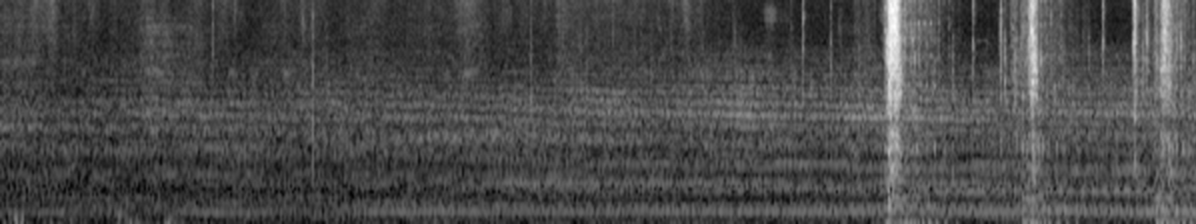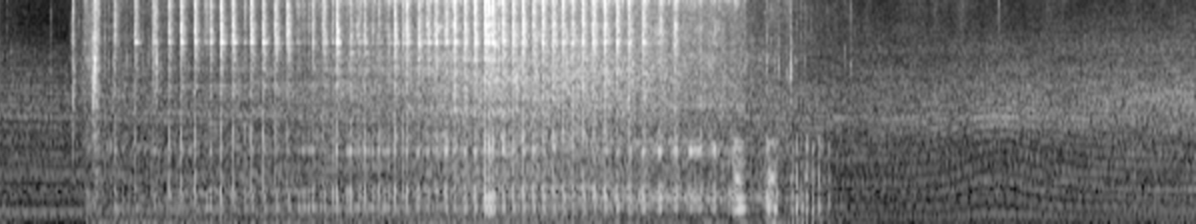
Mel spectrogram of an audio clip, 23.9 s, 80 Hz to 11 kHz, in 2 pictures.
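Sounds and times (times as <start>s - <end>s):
engine running: 0.0s - 23.9s
steady engine hum: 0.0s - 23.9s
pull-start knocks: 8.0s - 20.5s.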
